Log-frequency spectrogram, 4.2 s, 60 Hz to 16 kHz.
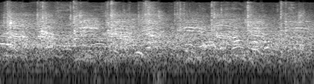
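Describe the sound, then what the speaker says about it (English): A rugby crowd at an under-20 Six Nations match between Italy and Scotland roars and chants steadily in broad, rhythmic surges, with a commentator talking over it. "The crowd are in fine fettle"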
